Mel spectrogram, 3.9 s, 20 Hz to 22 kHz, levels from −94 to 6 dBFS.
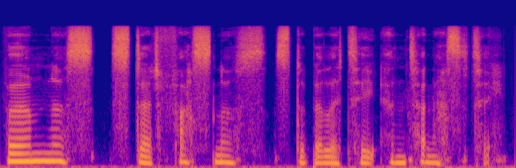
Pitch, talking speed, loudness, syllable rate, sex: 160 Hz, 75 wpm, -20 LUFS, 3.9 syllables/s, male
